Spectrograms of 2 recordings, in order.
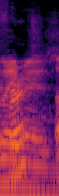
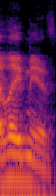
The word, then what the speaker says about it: Les Mis: I'm talking about Les Mis Mirage. I can't pronounce it. – Les Mis. – Oh yeah, Les Mis.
